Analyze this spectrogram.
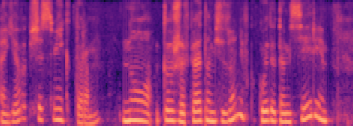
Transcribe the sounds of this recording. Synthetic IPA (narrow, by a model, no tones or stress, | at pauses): ɐjavɐpɕesvʲikt̪əɾəm | not̪o̞ʐɨfpʲat̪əmsʲɪzo̞nʲɪfkɐ̥ko̞jt̪ət̪amsʲeɾʲɪː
